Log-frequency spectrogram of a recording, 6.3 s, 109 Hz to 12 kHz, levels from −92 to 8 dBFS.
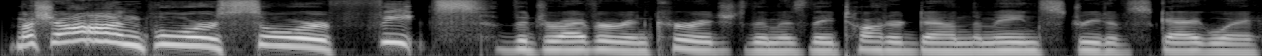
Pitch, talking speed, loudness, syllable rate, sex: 210 Hz, 170 wpm, -17 LUFS, 4.2 syllables/s, female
